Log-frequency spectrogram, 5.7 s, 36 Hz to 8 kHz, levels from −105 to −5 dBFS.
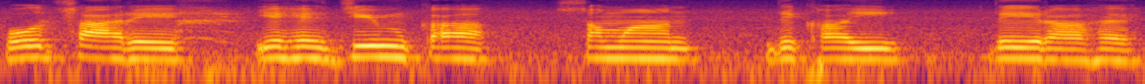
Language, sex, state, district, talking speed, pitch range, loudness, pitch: Hindi, female, Haryana, Jhajjar, 105 wpm, 180-195 Hz, -16 LUFS, 190 Hz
